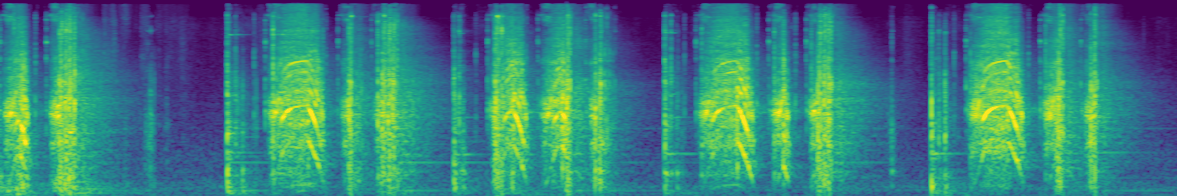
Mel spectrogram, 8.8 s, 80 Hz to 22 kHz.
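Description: A power tool runs on the 21mm lug nuts of a Toyota Sienna wheel in five loud, close bursts of whirring and rattling, with brief pauses between them.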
